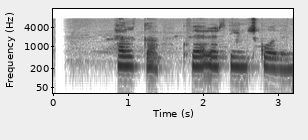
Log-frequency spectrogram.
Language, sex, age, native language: Icelandic, female, 10, Icelandic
